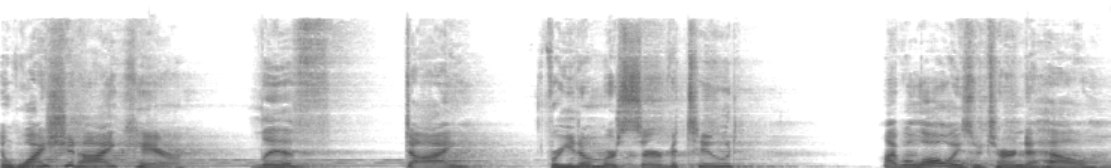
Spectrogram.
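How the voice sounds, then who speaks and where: A female-sounding voice puts on a character at a high pitch and a fairly slow pace. Faint music plays in the background. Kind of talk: audio drama. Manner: teasing, taunting.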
